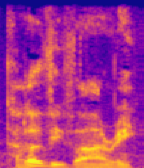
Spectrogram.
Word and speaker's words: Karlovy Vary: there you go, that's how you pronounce it, Karlovy Vary International Film Festival.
